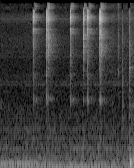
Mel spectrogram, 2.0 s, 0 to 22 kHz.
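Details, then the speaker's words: Relay from a 2013 Honda CR-V being diagnosed for overheating, bench-tested with a 12 V battery on the control side: crisp sharp clicks, about six in under two seconds, as the coil energizes; switch side shows continuity, relay good. "I don't know if you guys could hear that that relay is clicking"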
